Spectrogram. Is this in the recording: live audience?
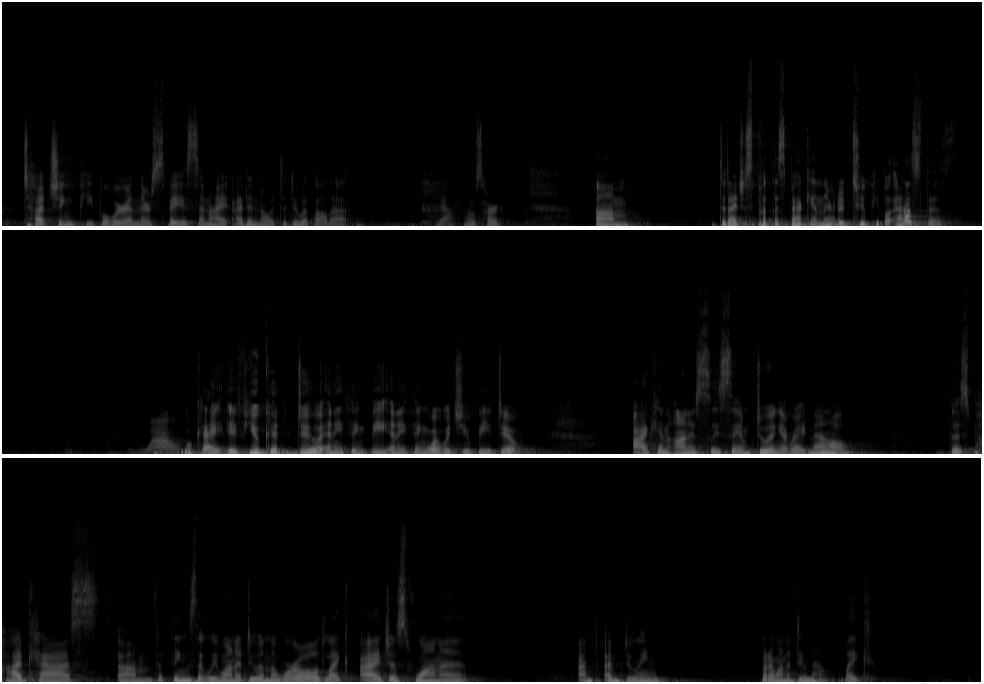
yes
